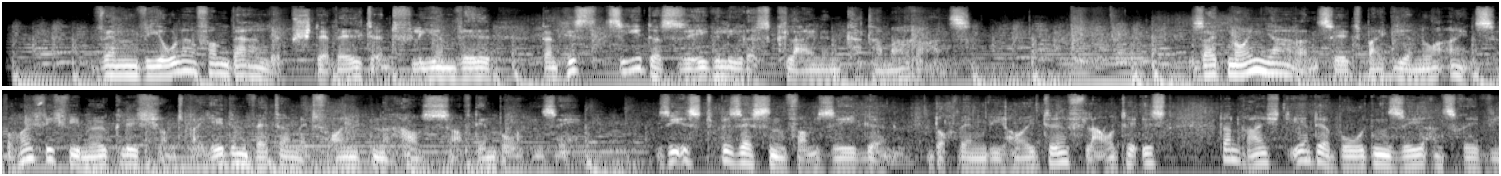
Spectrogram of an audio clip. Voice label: Documentary Narrations General public, German voice-over, Captivating and Dynamic; Dream travel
